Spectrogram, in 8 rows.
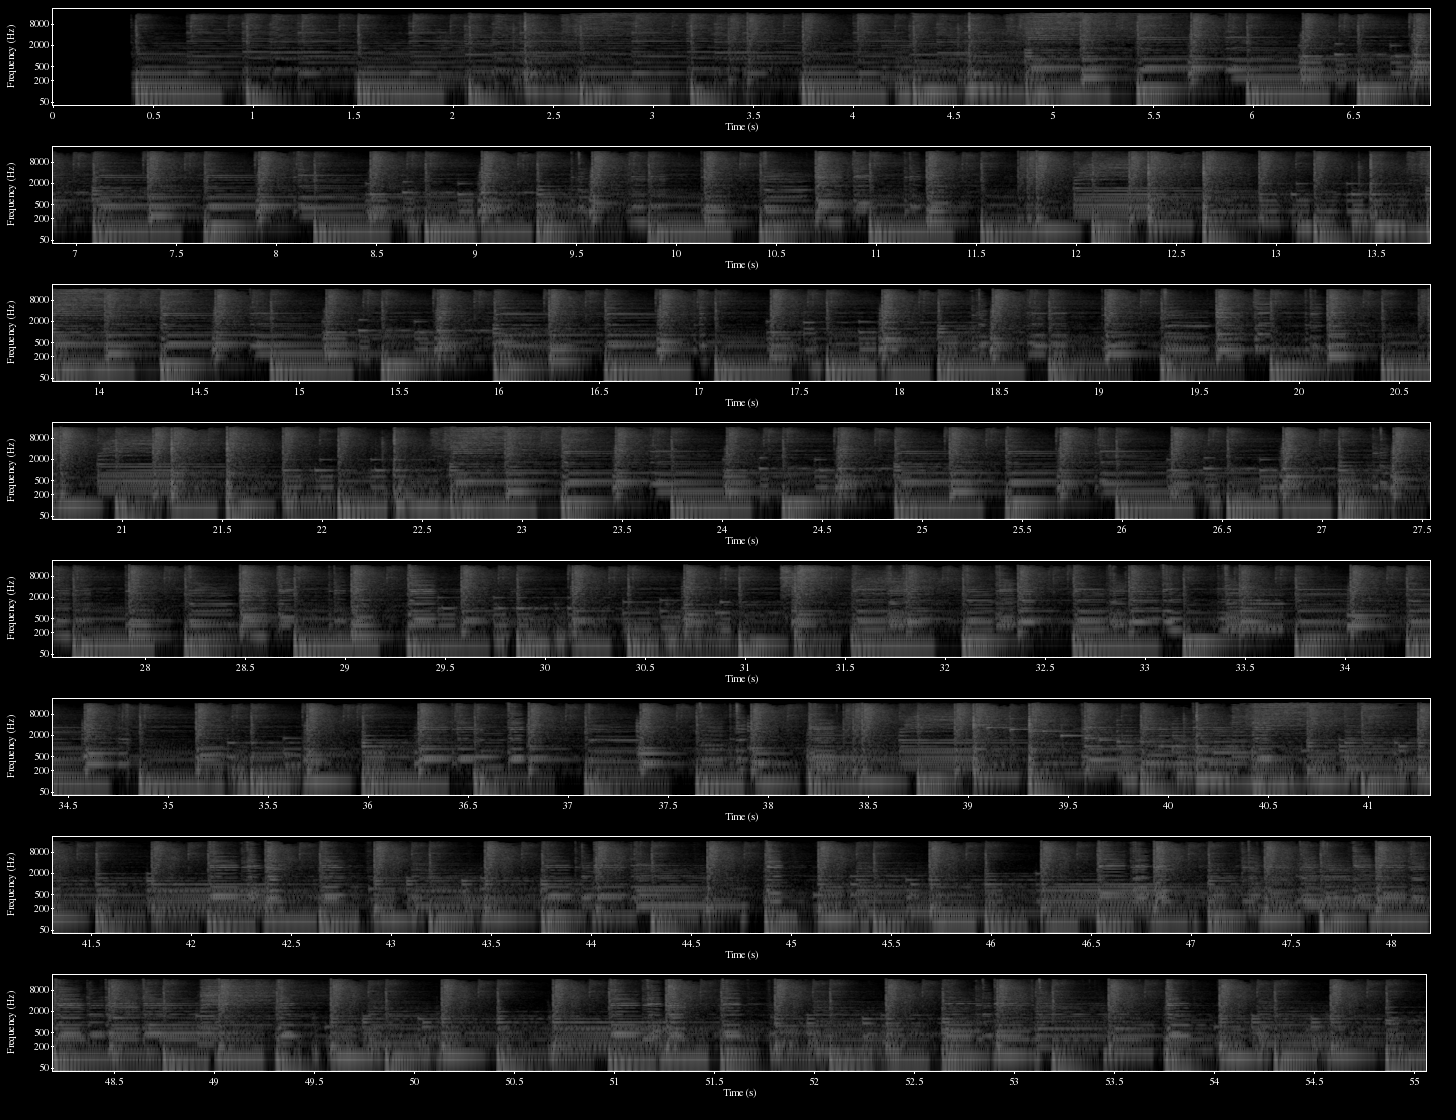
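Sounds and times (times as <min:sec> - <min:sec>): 
music: 0:00.4 - 0:55.0.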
